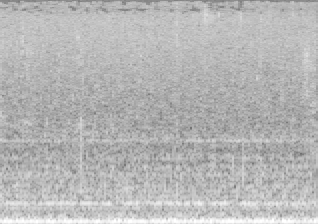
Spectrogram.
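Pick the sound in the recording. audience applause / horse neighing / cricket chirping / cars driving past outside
cars driving past outside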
